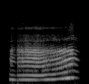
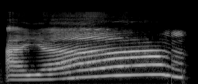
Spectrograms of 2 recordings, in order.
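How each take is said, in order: First: The word is said quietly and softly. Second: The word is said with a louder voice. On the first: "Jadi ucapnya kecil" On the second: "naikkan suaranya pelan-pelan gitu"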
